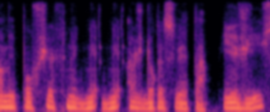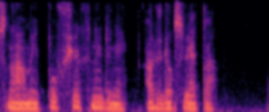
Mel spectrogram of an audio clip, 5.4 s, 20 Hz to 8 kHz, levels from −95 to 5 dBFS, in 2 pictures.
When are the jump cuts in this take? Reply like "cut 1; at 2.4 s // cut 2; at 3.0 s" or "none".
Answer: cut 1; at 1.0 s // cut 2; at 1.6 s // cut 3; at 2.1 s // cut 4; at 3.1 s // cut 5; at 4.1 s // cut 6; at 4.4 s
